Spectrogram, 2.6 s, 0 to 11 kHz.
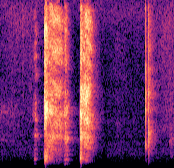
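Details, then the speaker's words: Three short, harsh coughs in a quiet room from an asthmatic 18-year-old at night, who says she coughs a lot at night. "I don't usually record this late at night so you usually don't see this but I cough a lot at night cuz asthmatic so yeah just bear with me please"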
